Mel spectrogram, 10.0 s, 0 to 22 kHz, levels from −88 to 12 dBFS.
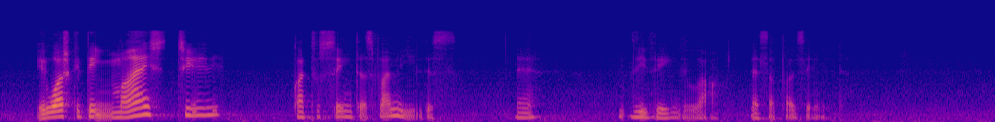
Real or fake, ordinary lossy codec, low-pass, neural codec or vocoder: fake; none; none; codec, 16 kHz, 0.8 kbps, ZipCodec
